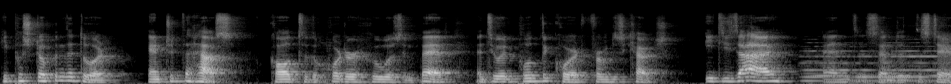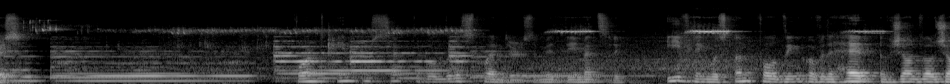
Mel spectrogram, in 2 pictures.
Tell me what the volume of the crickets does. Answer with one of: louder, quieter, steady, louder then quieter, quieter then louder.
louder.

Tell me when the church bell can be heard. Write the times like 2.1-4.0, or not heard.
8.0-16.1.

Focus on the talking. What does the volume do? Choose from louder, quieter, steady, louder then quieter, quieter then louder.
quieter then louder.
